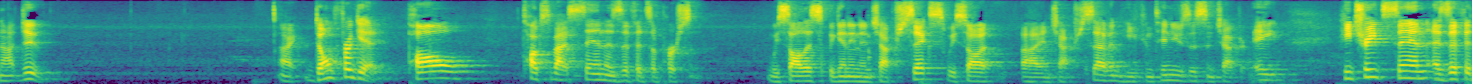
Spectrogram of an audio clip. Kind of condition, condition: setting, large echoing room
